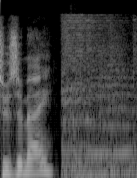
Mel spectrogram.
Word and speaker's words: Suzume: It's pronounced Suzume.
